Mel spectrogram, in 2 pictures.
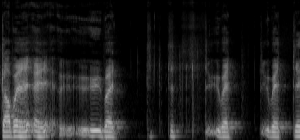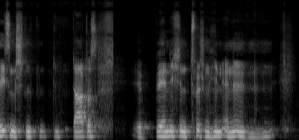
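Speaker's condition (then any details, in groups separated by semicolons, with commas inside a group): Stuttering; lifelong stuttering since early childhood, late start of speaking, early trouble telling sch sounds apart, past therapies; clearly audible stuttering, hard blocks, repetitions of words and syllables, frequent äh fillers; repeated sounds, repeated words, prolonged sounds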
